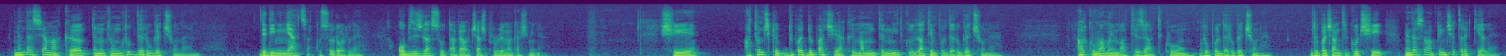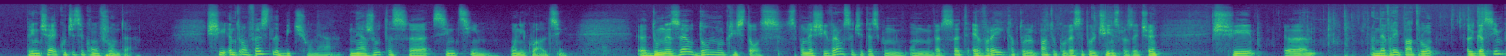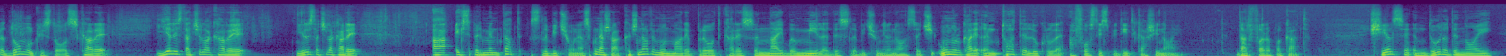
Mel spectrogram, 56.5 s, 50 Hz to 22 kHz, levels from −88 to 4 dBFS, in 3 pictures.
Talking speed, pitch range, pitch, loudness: 150 wpm, 100-140 Hz, 115 Hz, -16 LUFS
